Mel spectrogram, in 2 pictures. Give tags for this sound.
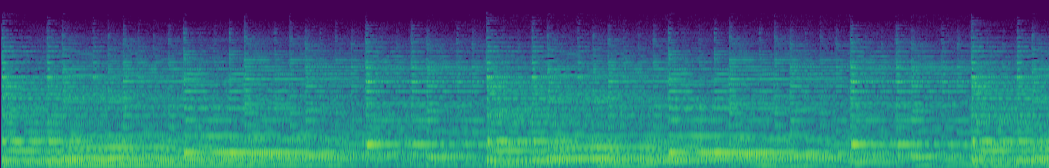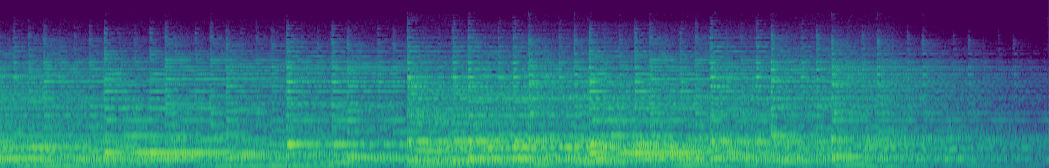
cinematic Piano sad

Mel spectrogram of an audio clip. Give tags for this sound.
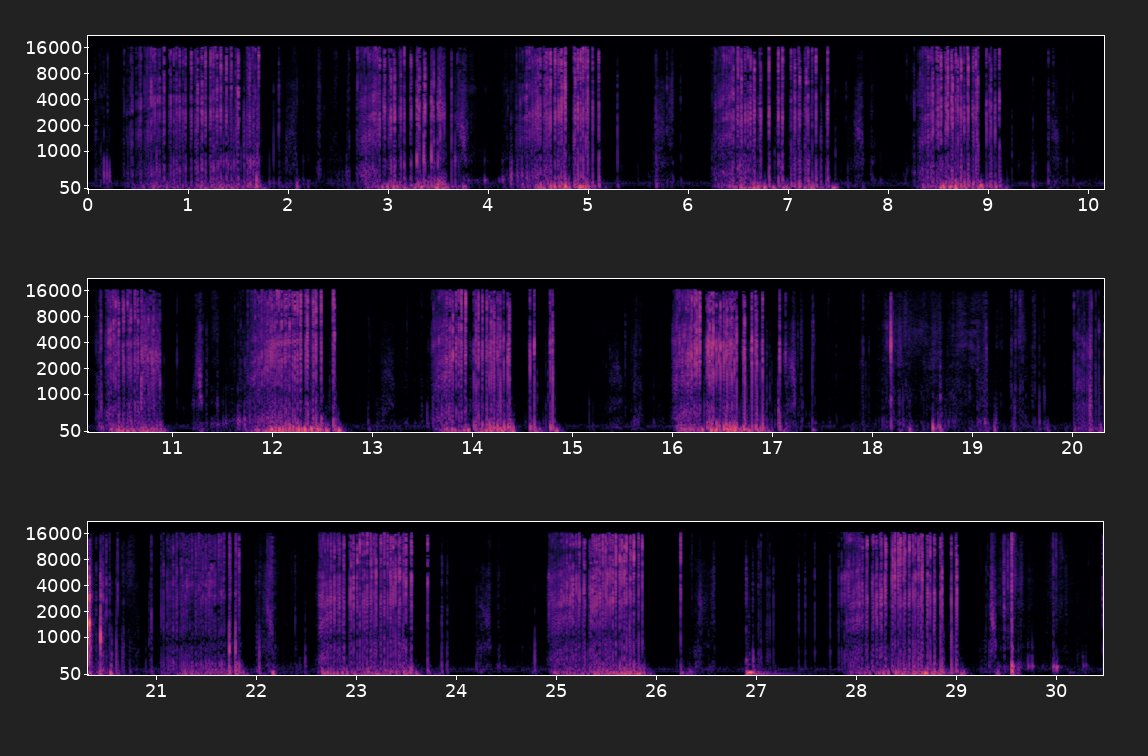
detail handling interior

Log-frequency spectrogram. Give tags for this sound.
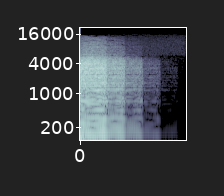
distorted echo guitar short

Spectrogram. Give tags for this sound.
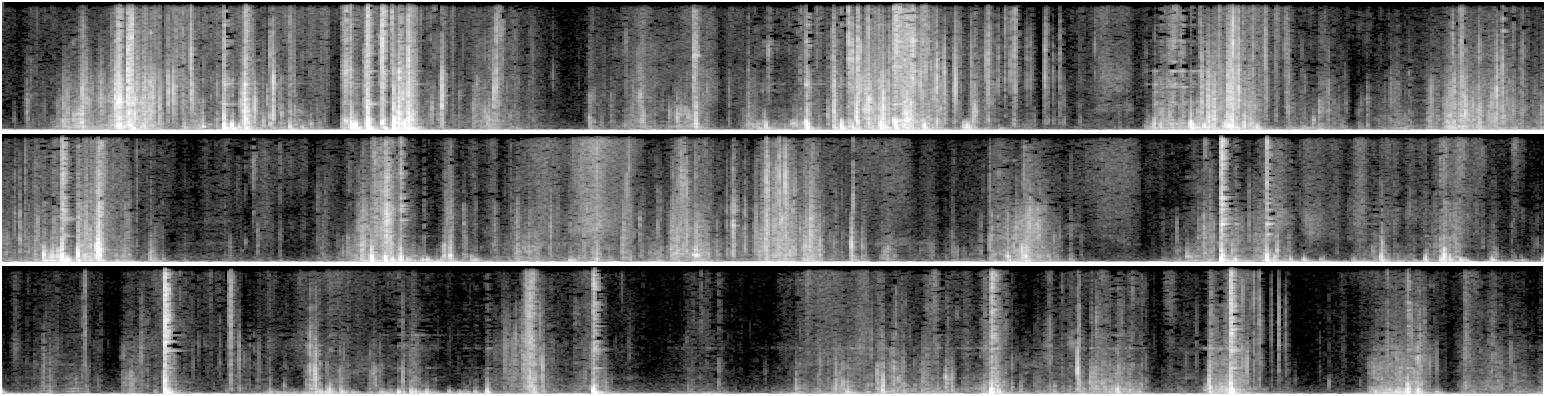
rattling rocks stone

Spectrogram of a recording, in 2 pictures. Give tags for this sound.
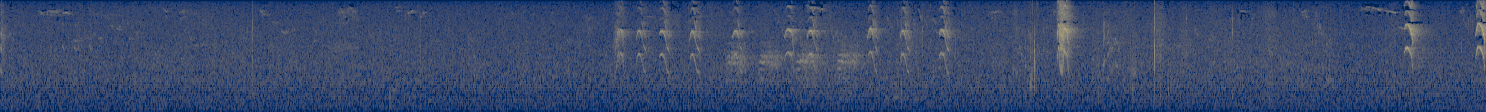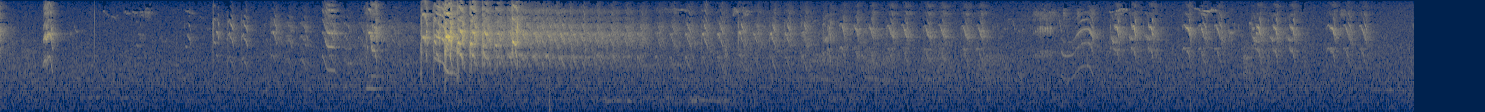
ambient birds soundscape rain

